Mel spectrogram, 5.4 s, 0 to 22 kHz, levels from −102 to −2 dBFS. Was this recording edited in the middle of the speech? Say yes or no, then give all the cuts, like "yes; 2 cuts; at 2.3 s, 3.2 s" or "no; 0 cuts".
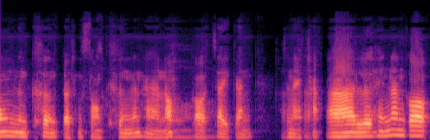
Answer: yes; 1 cut; at 4.0 s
